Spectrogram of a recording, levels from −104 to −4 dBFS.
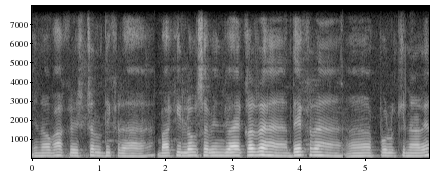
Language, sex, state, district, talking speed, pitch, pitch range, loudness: Hindi, male, Bihar, Muzaffarpur, 170 wpm, 155 Hz, 145-160 Hz, -28 LUFS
